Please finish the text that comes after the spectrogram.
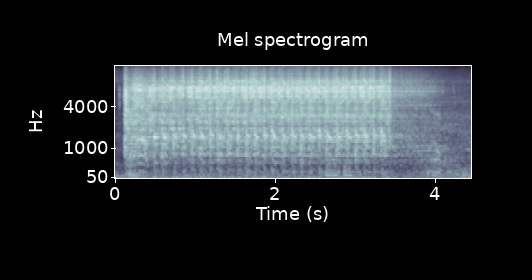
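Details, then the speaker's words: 1998 Mitsubishi 3000GT SOHC 3.0L V6 sitting 12 years, before distributor, coil and PTU replacement: starter spins steadily, about three pulses a second, never fires; cranks but no start, no ignition spark; coil suspected. ">> Okay, we don't have any sparks still."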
